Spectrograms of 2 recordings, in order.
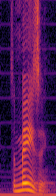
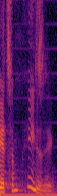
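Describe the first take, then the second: First: "amazing" higher and stronger; emphatic. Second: "amazing" said far softer, almost to himself; hushed wonder at "amazing"; softly awed. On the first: Preacher declares it to the congregation, emphatic. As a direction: proclaim "amazing". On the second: Preacher marvels quietly to the congregation. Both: Real, not acted.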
